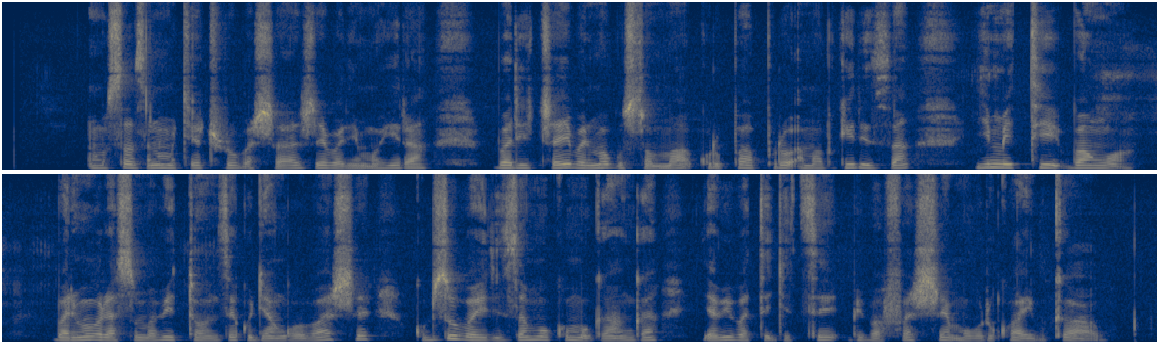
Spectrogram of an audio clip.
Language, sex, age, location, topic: Kinyarwanda, female, 36-49, Kigali, health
